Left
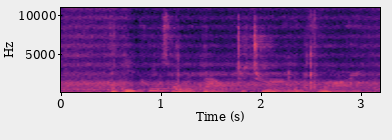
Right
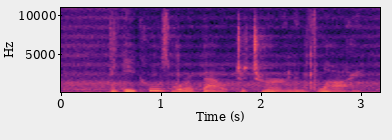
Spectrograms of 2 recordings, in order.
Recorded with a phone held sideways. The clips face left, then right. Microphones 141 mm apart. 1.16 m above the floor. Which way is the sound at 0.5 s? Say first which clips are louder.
Right 9 dB; 80° right.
